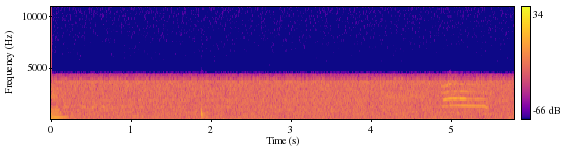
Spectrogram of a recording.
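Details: Tiger, a tabby cat living in friendship with Jingy, a White Swiss Shepherd Dog, gives one short, steady meow with clear overtones near the end, after a quiet stretch with a soft knock and a woman's voice at the start.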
